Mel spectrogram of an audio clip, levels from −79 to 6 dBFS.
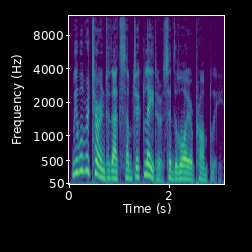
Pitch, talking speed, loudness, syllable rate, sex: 160 Hz, 210 wpm, -17 LUFS, 5.6 syllables/s, male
